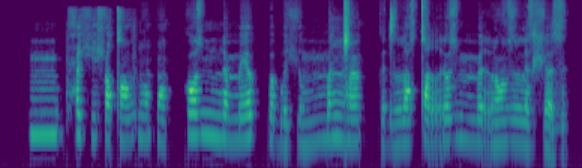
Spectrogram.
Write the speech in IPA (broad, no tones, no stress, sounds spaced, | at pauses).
mː ʊ b ħ ə ç i ç œ tˤ œ̃ v ɡ ɔ̃ p ɔ̃ kː ɔ z nː œ m e ə̯ pː ə b ə ç ʊ mː ə ŋ͡ǀ œ̃ kː ə d lː ə z tˤ ʊ r ʊ z mː œ r ɔ̃ z lː ə z ʃ ə z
